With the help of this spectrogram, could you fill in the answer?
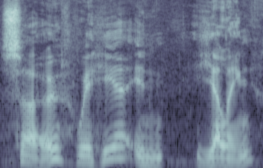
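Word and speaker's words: Jelling: Gelling. Dad, yelling. It's yelling, Dad. – Stop. What do you mean? It's gelling. It's pronounced, it's got a J on it. – But that's not normal. You say Y for Germanic languages.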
